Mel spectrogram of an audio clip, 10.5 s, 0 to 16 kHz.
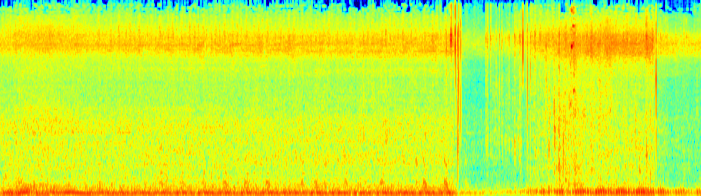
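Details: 4G64 converted to 4G63 engine: low, uneven idle with an irregular lope and a momentary dip in level; rough idle, cause not confirmed.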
